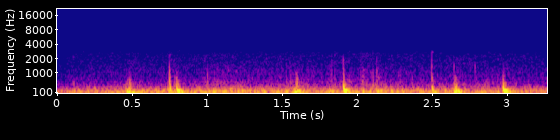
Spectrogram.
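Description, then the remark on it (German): A muffled, low heartbeat of a mother thumps steadily, its soft paired beats repeating about once a second over a warm, droning hum, dull as if heard from inside the body. “Noch bevor wir auf die Welt kommen, hören wir ihn, den Herzschlag der Mutter.”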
